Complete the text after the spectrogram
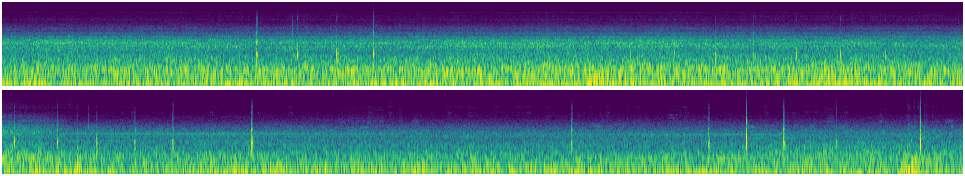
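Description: Tyres roll on asphalt with a steady rumble.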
